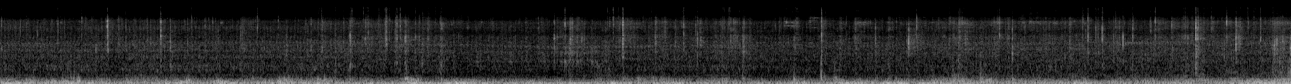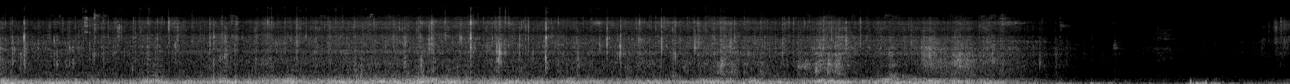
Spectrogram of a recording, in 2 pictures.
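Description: LKT forestry skidder's diesel engine running under load, a heavy low rumble with frequent crackles and snaps from the logs and brush it is dragging. The sound drops away sharply about 23 seconds in.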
